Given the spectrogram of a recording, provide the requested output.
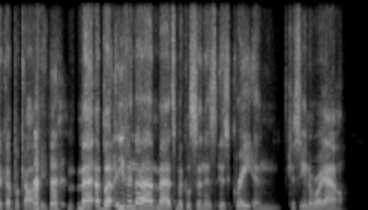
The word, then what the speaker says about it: Mads Mikkelsen: Yeah, I mean, and go back to Casino Royale, Mars Mouth Milkins, I ruined his name. – Lars! – It's Mads. I know I'm so bad at names. Pronounce it for me. You're better at it. – Mads Mikkelsen.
